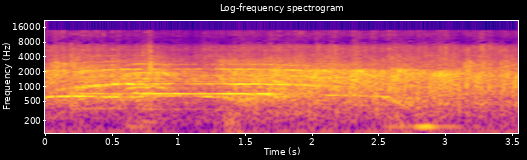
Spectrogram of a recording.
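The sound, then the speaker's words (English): Audience applause breaks out as a guest expert is brought onto a comedy show: dense, steady clapping that stays loud and even for the whole stretch. “Put your hands together for Bill Skaggs.”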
